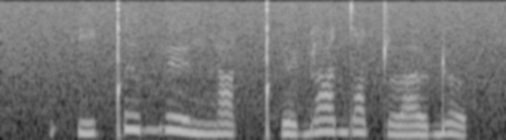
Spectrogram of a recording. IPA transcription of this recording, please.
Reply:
ʔ i ǃ ɯ b ø ŋ ɑ ǃʰ ɯ ɖ ɑ d y tˤ ɭ o ɖ o

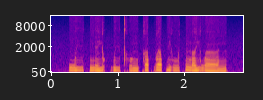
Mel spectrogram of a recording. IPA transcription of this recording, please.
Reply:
w iː˨ t̚ ŋ e˨˥ j ʊ˧ k̚ w iː˨ t̪ʰ ʊ˨ ŋ k ɐ˥ p̚ l ɐ˥ p̚ j uː˨˥ t̚ ŋ ɐ˧ j w œː˨˩ n

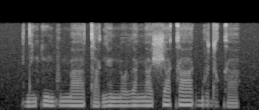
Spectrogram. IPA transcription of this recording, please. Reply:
d ĩ˨ k ĩ˧ b u˧ m aː˧ t a˨ ɡ ɛ̃˦˨ n ɔ˧ l a˧ ŋ a˧ ʃ a˦ k aː˦ ɡ͡b u˦ d o˨ k a˨

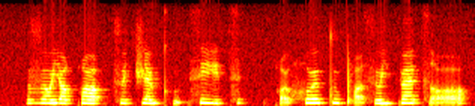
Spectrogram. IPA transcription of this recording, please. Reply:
z ɔ j ʊ qʷ ɑ ʔ t͡s ʊ t͡ʃ æ kʷʰ ḭ ʔ s i t͡s | qʷ ɑ̰ χʷ ɛ tʷ ʌ pʼ ɑ̰ s ʊ j p æ t͡s ɑ̰

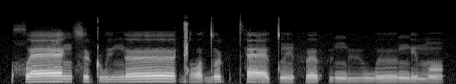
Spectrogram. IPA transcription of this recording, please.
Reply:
χʷ æː ŋ s ɵ ʈ w y n̪ œː ɡ͡ǁ ɔ d o ʈ t̪ʰ æː tʷ ẽ f œ f ʉ ŋ ʉː w ɵː ŋ e m ɔ̃

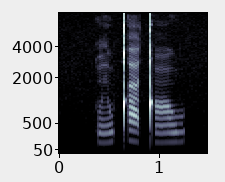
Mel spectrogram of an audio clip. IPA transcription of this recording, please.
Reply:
kʷ ĩ w ǃ a ǃ ɔ̃ w

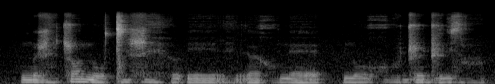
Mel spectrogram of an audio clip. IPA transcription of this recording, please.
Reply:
ŋ ɵ ʐ ɛ̤ ʈ͡ʂ ɔ n o ǀ e̤ ʂ ɛ̤ h ɵ ʔ eː r e̤ r œ x o̤ n ɛ | n o x o̤ ɖ͡ʐ ø ɖ͡ʐ y z ɑ̤

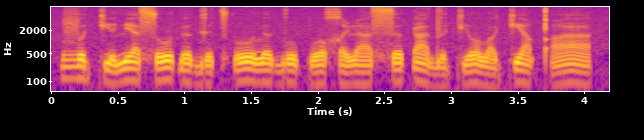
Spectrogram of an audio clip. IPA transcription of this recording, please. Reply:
v ə˥˨ kʲ ə˧˩˧ lʲ a˥˨ s o˧˥˧ ɗ ə˩˧˩ ɡ ɘ˩˧ t͡sʼ o˧˥˧ l ə˥˨ ɡ o˥˨ p o˩˧˩ χ ə˧˩˧ ɭ a˩˧ s ə˧˥˧ ɠ a˥˨ d ə˩˧˩ kʲ o˧˥˧ lˠ ɘ˩˧ kʲ a˥˨ qʼ a˧˥˧

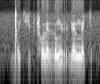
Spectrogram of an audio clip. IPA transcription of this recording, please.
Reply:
ɡ͡ǀ ɛ c ç ɛ k ʈ͡ʂʰ o l ɛ r o ŋ y r ɡ ɛ l ŋ ɛ c

